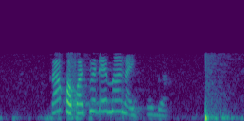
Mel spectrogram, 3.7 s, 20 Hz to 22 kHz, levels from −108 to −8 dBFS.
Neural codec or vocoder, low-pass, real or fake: none; 3.6 kHz; real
